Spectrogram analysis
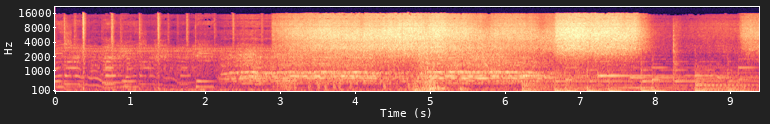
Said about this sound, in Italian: Questo suono è il nostro famoso treno a vapore.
